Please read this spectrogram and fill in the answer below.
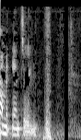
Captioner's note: woosh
